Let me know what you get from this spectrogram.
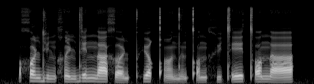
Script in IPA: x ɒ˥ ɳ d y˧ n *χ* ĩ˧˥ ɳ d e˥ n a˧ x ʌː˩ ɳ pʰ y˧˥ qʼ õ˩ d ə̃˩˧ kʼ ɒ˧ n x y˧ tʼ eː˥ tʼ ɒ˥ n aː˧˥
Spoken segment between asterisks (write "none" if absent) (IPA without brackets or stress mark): χ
